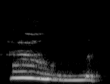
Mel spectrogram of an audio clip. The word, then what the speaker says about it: home: Мы говорим «home», «roll», «phone». Я хочу слышать эту «у» в конце вашего звука, да, когда вы его произносите.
